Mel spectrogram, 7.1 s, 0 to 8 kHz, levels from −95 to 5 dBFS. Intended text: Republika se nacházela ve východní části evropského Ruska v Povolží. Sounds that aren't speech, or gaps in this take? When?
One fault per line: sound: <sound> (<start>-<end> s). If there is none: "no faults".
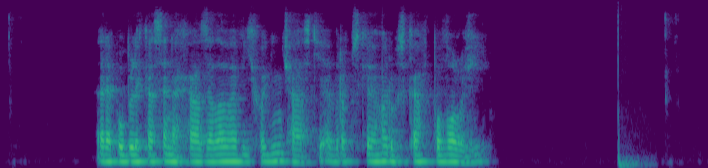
sound: thud (6.2-6.6 s)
